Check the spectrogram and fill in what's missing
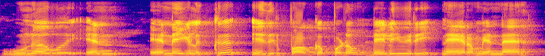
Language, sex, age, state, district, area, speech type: Tamil, female, 60+, Tamil Nadu, Dharmapuri, rural, read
